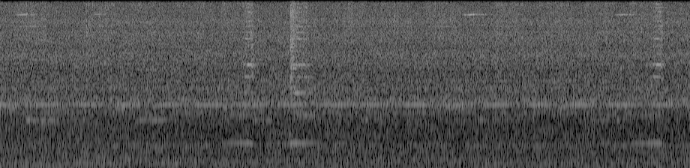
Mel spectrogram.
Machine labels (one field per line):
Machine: slide rail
